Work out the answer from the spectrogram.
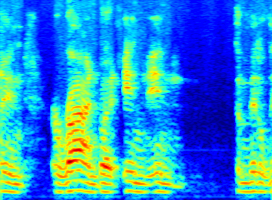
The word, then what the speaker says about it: Iran: And she's like, she's like, "It's Iran." I was like, "That's what I said." Because from Chicago. I'm like, "That's what I said. I said I ran." She's like, "No, Iran."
